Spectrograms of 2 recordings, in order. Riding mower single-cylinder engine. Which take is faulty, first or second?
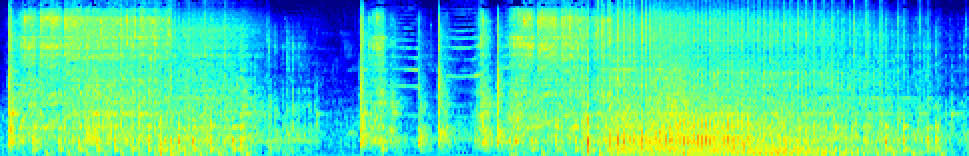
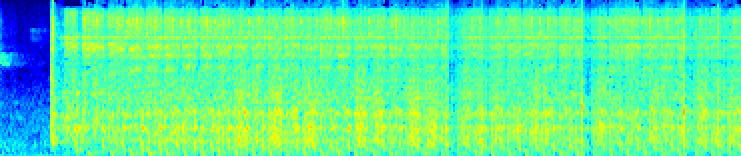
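first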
